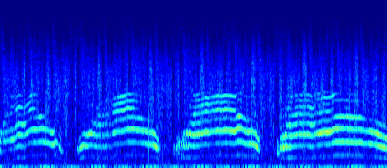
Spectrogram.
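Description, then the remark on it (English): A lynx coming down a tree yowls in four long, drawn-out wails, each rising and falling in pitch with a harsh, strained tone, separated by brief pauses. The cries are loud and sustained, with no talking. “The yowling increased in vigor now.”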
